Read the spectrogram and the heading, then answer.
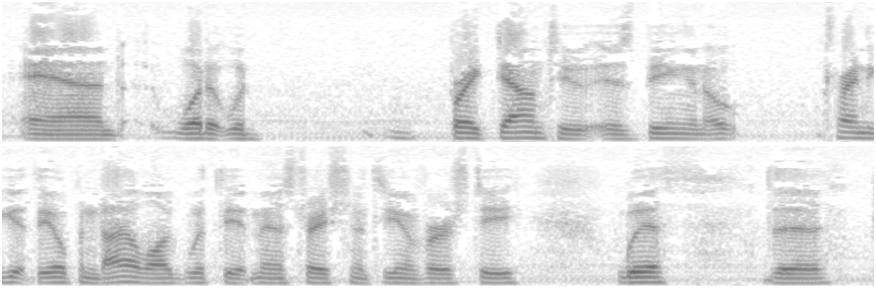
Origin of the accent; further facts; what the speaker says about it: Washington, United States; I come from Grace Harbor County. It's rural, poor Washington, and they have a great transit system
